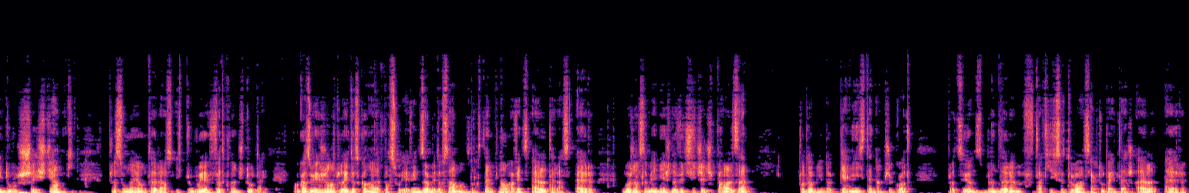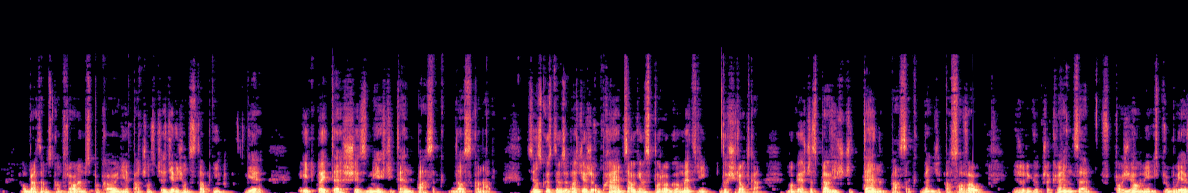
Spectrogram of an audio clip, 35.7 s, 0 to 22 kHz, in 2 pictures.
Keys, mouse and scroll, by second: 1.5 g, 6.0 click, 7.3 l, 8.3 r, 11.1 ctrl+click, 12.3 g, 15.3 click, 16.7 l, 20.2 ctrl+click, 21.5 g, 27.2 click, 31.0 l, 32.5 r, 33.9 ctrl+click, 35.2 g.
